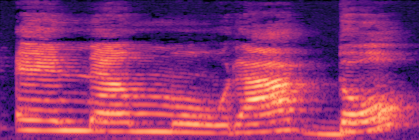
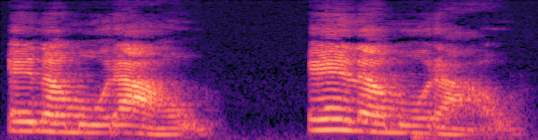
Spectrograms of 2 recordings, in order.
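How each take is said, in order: First: Enamorado with the D clearly pronounced; full D. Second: Enamorado said as "enamorao", D left out; dropped D. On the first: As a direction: say every letter of enamorado. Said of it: "instead of saying enamorado with the D". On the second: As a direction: swallow the D in enamorado. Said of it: "they would say". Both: Shown as a demonstration.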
